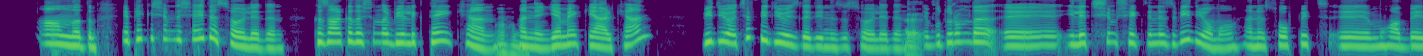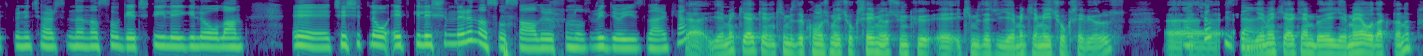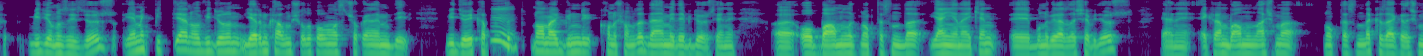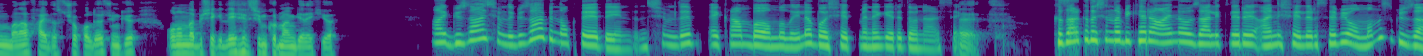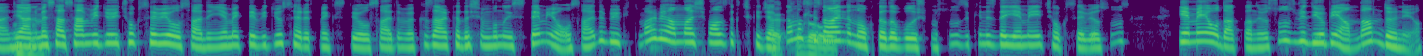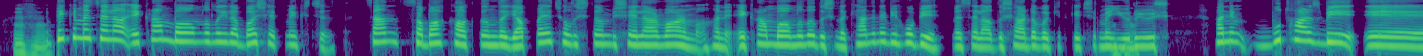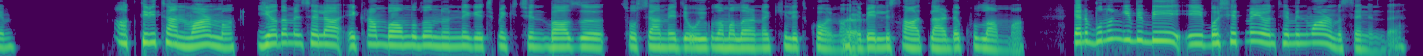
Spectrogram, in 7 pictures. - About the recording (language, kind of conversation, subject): Turkish, podcast, Ekran bağımlılığıyla baş etmek için ne yaparsın?
- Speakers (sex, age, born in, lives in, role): female, 35-39, Turkey, Spain, host; male, 30-34, Turkey, Bulgaria, guest
- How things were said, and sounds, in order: other noise; laughing while speaking: "iletişim"; tapping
